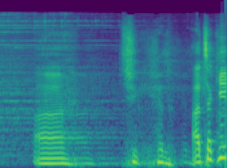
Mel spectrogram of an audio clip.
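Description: A man's voice over the stage PA: one drawn-out held vocal call about half a second in, then a few short vocal sounds.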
